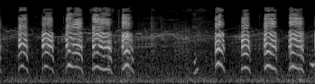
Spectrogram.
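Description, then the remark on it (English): A tube-nosed seabird gives a loud run of nasal, squeaky honking calls in a steady rapid rhythm, pausing briefly, then starting a second burst. No one speaks. “When they're feeding their chicks, they go on immense journeys across the entire Tasman Sea and beyond, just to get enough energy to support themselves and to provision their young.”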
